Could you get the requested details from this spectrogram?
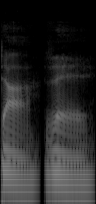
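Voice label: "tare", concatenated syllables; Affixing experiment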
